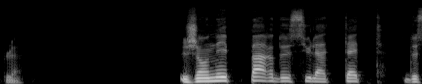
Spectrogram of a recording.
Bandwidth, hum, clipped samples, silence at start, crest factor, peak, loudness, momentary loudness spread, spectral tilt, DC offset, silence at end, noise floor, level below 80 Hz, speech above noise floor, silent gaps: 14 kHz; none; under 0.1%; 0.05 s; 18 dB; -6 dBFS; -22 LUFS; 17 LU; -6 dB/octave; under 0.1%; 0 s; -79 dBFS; -60 dBFS; 58 dB; 0.95-1.15 s, 1.71-1.75 s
